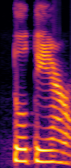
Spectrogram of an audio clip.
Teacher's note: تا کو عین سے کنیکٹ کریں گے، عین کو کلیئر کرنا ہے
